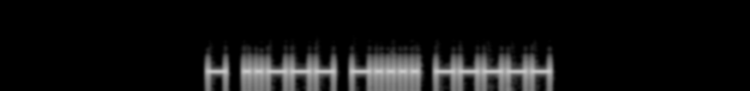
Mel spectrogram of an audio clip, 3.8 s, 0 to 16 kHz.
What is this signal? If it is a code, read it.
Morse code, heard as a keyed tone, about 40 wpm, 700 Hz. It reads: T260
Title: Numbers - Contest Style - 4-Digit 40wpm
